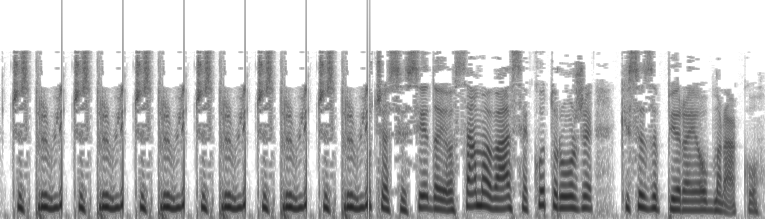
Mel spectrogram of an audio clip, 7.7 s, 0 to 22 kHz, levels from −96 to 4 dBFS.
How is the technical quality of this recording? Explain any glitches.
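The recording has two clear technical problems: a stuck, repeating section at the start, and a dull, band-limited tone throughout.

Broken-record loop, from 0.00 s to 3.69 s: the clip opens already mid-loop, with a fragment of about 0.61 s repeating exactly, back to back, five times. This is likely a stall in the player, encoder or stream, which kept resending the last piece of audio it held. The speech that should have filled those seconds is missing, and the result is a rhythmic, stuttering repetition until normal playback resumes.

Low-bitrate audio saved at a high bitrate, across the whole clip: the speech stops sharply at about 8.4 kHz and carries the smeared, swirly texture of heavy MP3 compression. This points to a very low-bitrate MP3, around 32 kbit/s, that was likely re-encoded at a much higher rate, around 256 kbit/s. The second encoding makes the file larger but cannot restore the detail the first one discarded, so the missing treble and the artefacts remain.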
